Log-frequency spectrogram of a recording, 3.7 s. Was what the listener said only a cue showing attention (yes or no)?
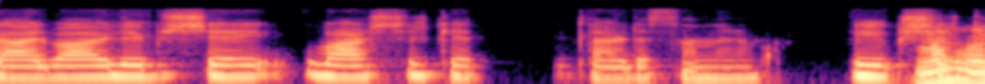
no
